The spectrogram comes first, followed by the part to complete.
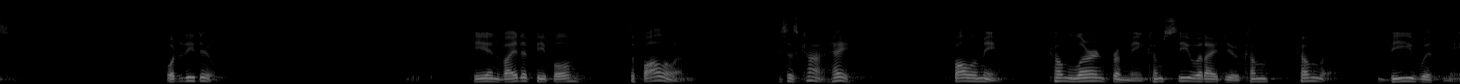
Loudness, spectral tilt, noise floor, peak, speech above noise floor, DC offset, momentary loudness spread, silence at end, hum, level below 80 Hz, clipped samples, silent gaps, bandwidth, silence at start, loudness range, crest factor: -46 LUFS; -6 dB/octave; -89 dBFS; -28 dBFS; 44 dB; under 0.1%; 12 LU; 0 s; none; under -90 dBFS; under 0.1%; none; 11.5 kHz; 0 s; 7 LU; 20 dB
